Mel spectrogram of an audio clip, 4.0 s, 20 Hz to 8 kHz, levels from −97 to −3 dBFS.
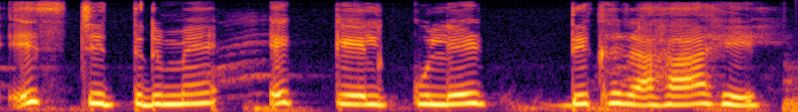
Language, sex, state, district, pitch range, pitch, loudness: Hindi, female, Madhya Pradesh, Bhopal, 230-255 Hz, 245 Hz, -12 LUFS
